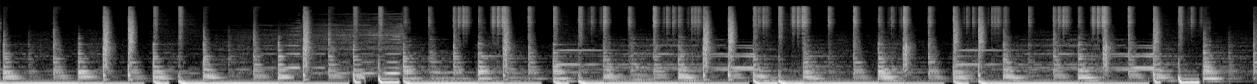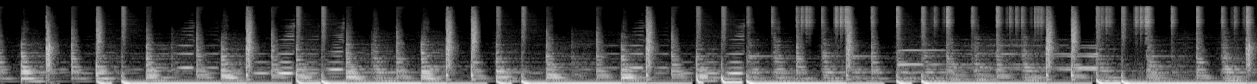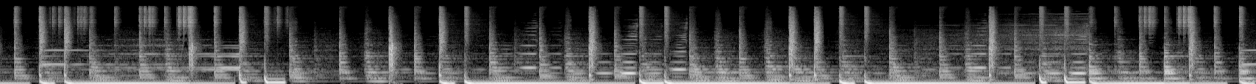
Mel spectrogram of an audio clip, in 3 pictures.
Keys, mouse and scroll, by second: 0.2 right click, 1.7 click, 3.3-5.1 shift+drag, 7.4 BackSpace, 9.4 click, 13.0 right click, 14.0-18.8 drag, 23.1-25.2 drag, 25.7-26.5 alt+scroll up 2, 26.8-27.1 click, 27.0 space, 27.8 ctrl+t, 32.2 Return, 33.8 ctrl+click, 35.2 click.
